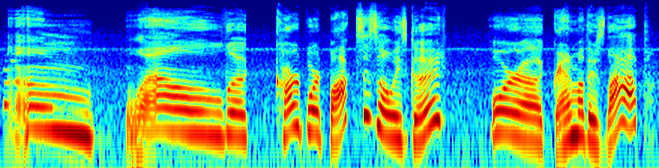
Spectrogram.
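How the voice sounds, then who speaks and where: A woman's voice: sits high, expressive, slow, a bit bright, a little hiss or hum, full character voice. An actress voicing a friendly, easygoing cat yokai woman in a video game, speaking with hesitant fillers. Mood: musing.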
